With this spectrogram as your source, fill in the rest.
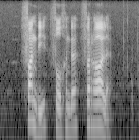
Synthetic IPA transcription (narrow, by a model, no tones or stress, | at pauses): fɐndifɔlˠχəndəfəɾɦɑːlə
